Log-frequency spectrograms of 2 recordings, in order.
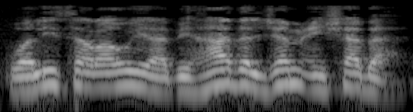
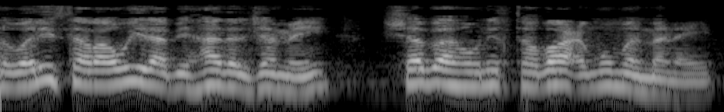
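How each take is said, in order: First: Said in the usual way. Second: Sing-song reading of the grammar verse; verse recitation. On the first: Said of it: "أي جمع يقصد". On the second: Acted. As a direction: recite the verse with a steady measured cadence. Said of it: "ثم قال".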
